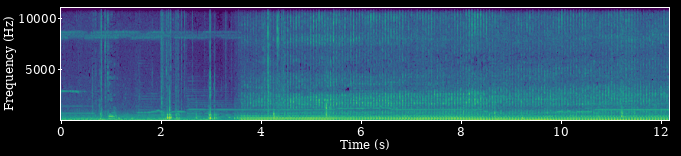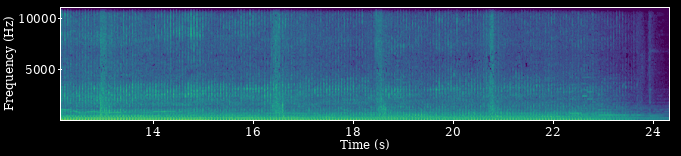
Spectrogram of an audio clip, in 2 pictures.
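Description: Small boat engine starting up about three seconds in and running steadily at an even pitch, then fading out near the end.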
